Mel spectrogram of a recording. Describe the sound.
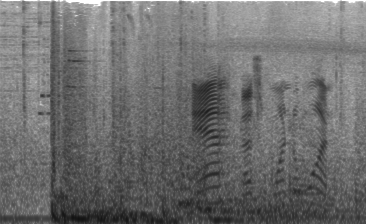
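Fusion rifle fire during a Destiny Crucible match: a heavy, booming burst comes first, followed by warbling, high electronic whines, while players talk over the game sounds.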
